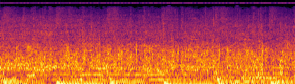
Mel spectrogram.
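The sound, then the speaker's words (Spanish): Applause on a live radio show, a brief, steady burst of dense clapping that stays loud and even for about two seconds. “Aplausos en casa, por favor.”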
